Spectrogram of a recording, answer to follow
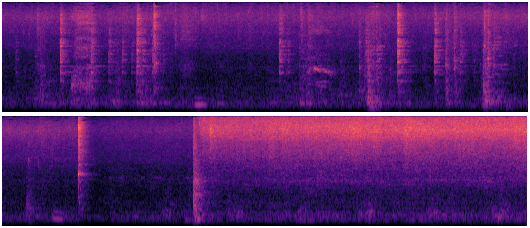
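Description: Dishes and cutlery clattering as a dishwasher is rummaged through. About seven seconds in, a kitchen tap is turned on and water runs steadily and loudly into a stainless steel sink.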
